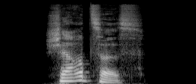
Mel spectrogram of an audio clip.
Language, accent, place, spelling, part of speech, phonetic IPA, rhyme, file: German, Germany, Berlin, Scherzes, noun, [ˈʃɛʁt͡səs], -ɛʁt͡səs, De-Scherzes.ogg
- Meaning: genitive of Scherz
